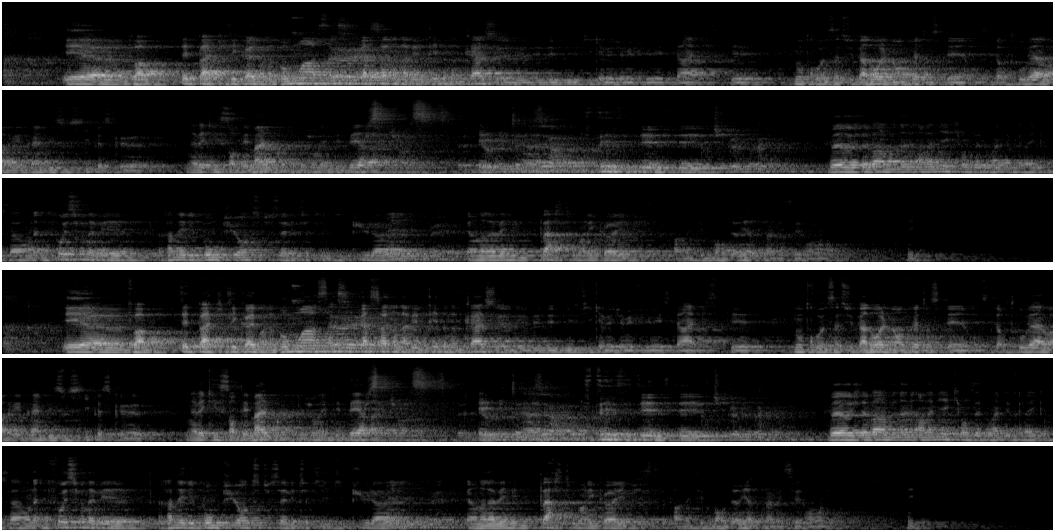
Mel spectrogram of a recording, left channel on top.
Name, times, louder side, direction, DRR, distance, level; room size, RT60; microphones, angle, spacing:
voice 1, 0.1-0.5 3.2-4.0 14.1-16.9 17.5-18.1 18.7-18.8 24.8-25.0 25.3-25.8, equal, 10° right, -4 dB, 4.0 m, -39 dB
voice 2, 0.6-7.5 7.9-11.9 12.4-14.5 15.3-15.9 16.5-17.6 18.8-25.1 25.7-29.4 30.1-30.2, equal, 25° right, 4 dB, 1.3 m, -33 dB
20.0 x 18.5 x 3.6 m, 2.2 s
head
